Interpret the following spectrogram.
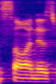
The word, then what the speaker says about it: signers: function and in fact the G in signers we've just said it's not pronounced it indicates meaning and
